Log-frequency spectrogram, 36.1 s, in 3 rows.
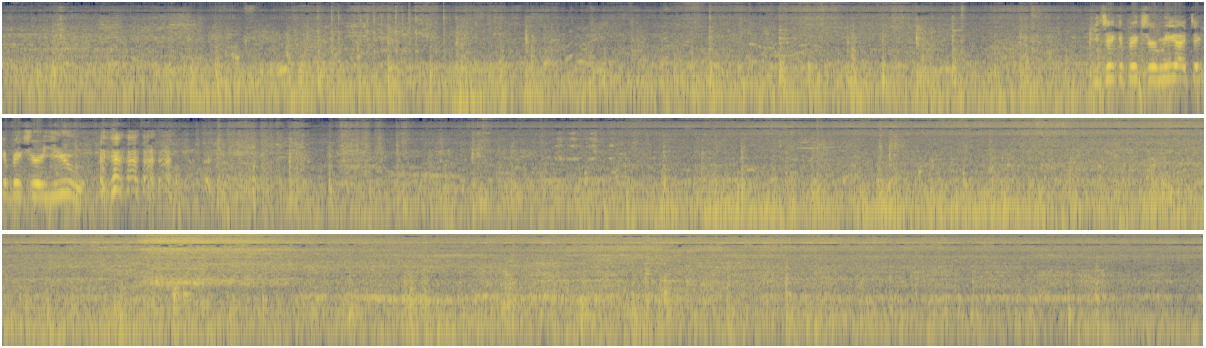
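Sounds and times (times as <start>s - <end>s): train wheels rumbling on rails: 0.0s - 36.0s
wheel squeal: 17.4s - 18.3s, 19.8s - 20.5s.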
